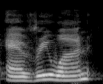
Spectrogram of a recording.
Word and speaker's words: everyone: Atenção que a gente não costuma pronunciar esse E do meio aí dessa palavra, tá? Então, você pensa em every, do V direto pro R. Everyone, one também termina no N, o E final não é pronunciado. It's up to you, it surely can be done. Essa palavra que se escreve S-U-R-E-L-Y se pronuncia surely, surely, ok?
